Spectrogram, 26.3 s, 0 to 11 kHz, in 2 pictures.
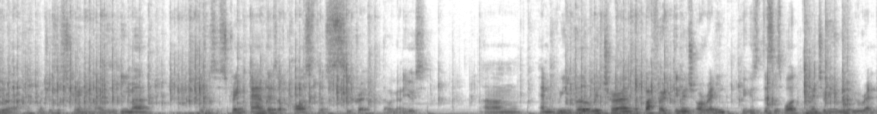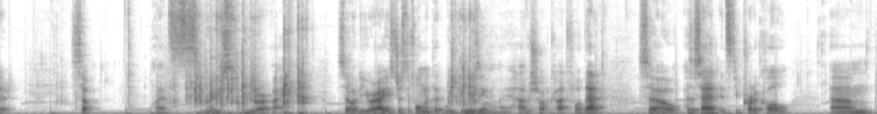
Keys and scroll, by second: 0.2 shift+., 0.6 shift+s, 1.9 shift+., 2.1 shift+space, 2.3 shift+s, 4.4 shift+., 4.7 shift+s, 8.5 shift+., 8.8 shift+b, 11.0 shift+i, 12.4 alt+8, 16.9 shift+ß.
